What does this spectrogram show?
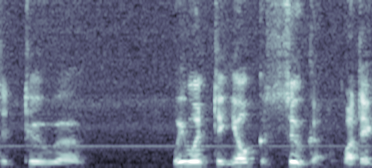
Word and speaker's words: Yokosuka: the bay although it's it's the Japanese pronouncing Yokosuka they put the axe in a different place and we call it Yokosuka but it's your call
